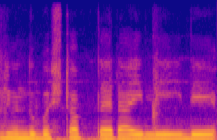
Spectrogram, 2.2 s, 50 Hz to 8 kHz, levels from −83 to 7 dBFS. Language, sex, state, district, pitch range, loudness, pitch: Kannada, female, Karnataka, Raichur, 215-225 Hz, -13 LUFS, 220 Hz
